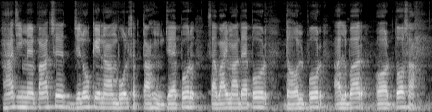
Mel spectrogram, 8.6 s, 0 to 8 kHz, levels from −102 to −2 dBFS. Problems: background sounds at intervals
